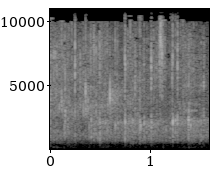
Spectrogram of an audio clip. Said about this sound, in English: can we have a round of applause for our recently married couple? Here they are.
